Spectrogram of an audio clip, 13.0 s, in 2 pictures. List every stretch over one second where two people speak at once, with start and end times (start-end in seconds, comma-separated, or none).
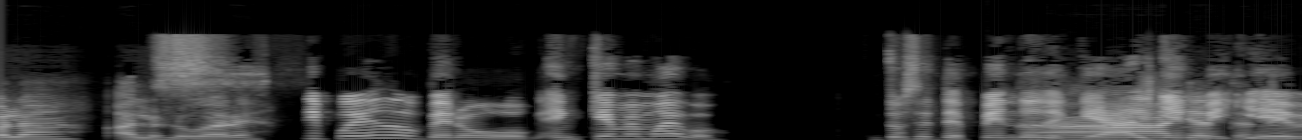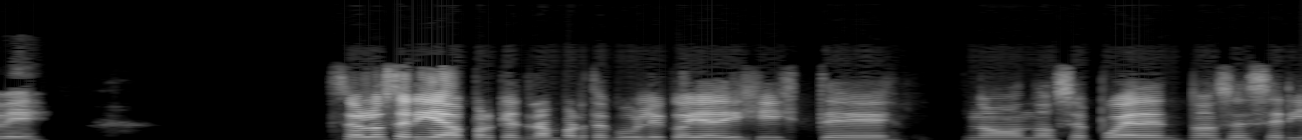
5.1-6.5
